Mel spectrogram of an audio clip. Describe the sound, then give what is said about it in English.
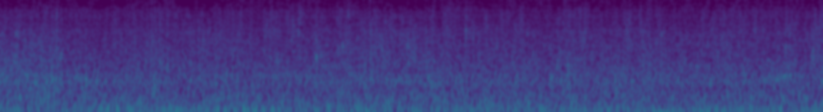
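Soft, steady rain patters down on the ground in a dense, even hiss of countless small drops, quiet and continuous throughout with a faint low hum beneath and no voices. “Listen to the soothing sound of the raindrops as they patter on the ground.”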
